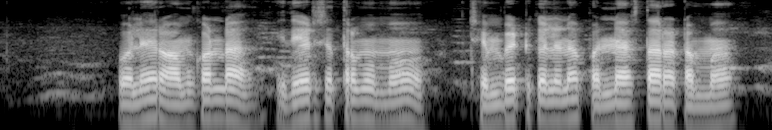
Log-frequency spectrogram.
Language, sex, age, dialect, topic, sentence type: Telugu, male, 18-24, Utterandhra, banking, statement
